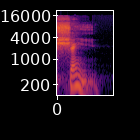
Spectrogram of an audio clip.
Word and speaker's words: Schoen: I kept calling him Shewin. His name is Shane, but it's spelled like Shewin know. Joe Schoen.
